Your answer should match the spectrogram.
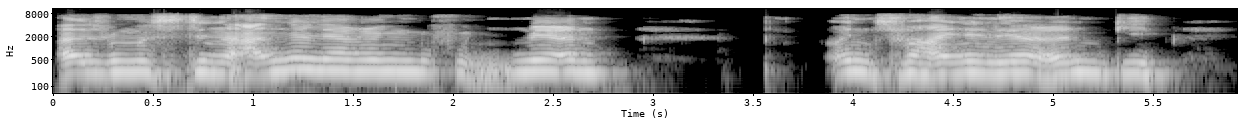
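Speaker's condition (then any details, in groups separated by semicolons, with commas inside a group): Infantile cerebral palsy, spastic; age 55, breathing-support mask machine for sleep, personal assistants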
